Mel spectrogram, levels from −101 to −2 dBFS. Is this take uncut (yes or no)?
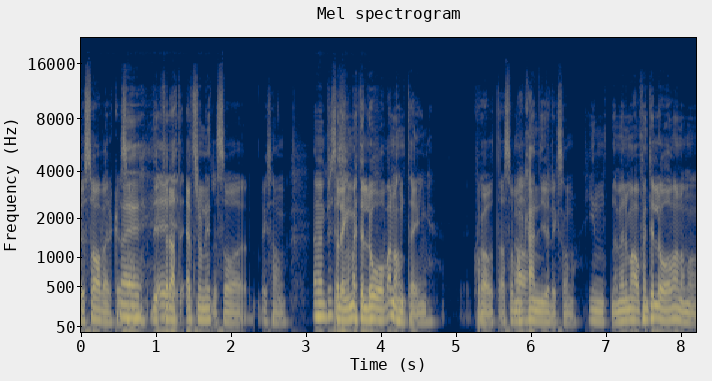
no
